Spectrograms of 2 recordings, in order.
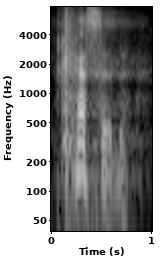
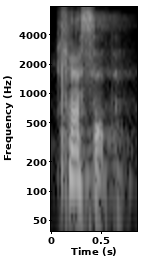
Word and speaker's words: chesed: It's actually a word, it's sort of a hard H. It's chesed, sort of a C-H, hard C-H, chesed.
